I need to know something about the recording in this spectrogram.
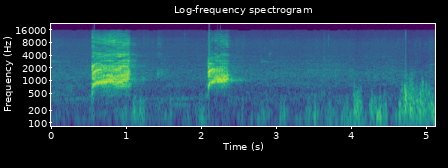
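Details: Northern elephant seal (Mirounga angustirostris), pup call.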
